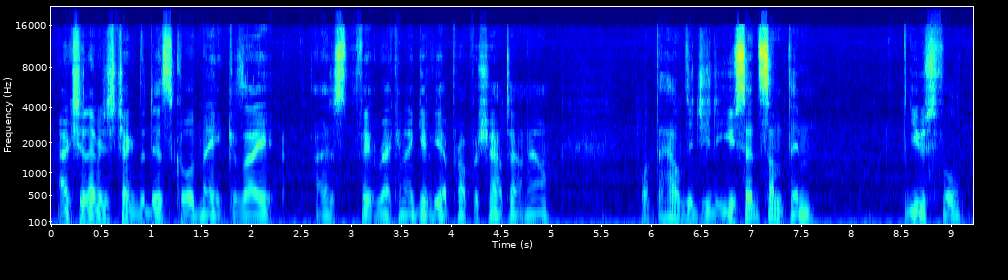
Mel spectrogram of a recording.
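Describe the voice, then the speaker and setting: A man's voice: fairly low pitch, normal speed. A man streaming a game live, chatting casually and rambling as he answers viewers with friendly banter.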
